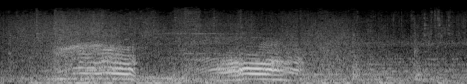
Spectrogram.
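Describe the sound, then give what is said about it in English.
Two drawn-out cow bellows, each lasting about a second, ring out over a constant roar of strong tornado wind under a storm's flanking line. The animal sounds loud, and no one speaks. “We got cows.”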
